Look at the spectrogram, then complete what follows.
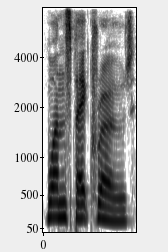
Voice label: announcements, female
